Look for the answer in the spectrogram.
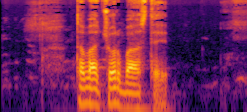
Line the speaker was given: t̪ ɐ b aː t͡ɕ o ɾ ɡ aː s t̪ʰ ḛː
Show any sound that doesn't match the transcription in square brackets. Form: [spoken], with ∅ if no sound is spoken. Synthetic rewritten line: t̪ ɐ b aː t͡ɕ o ɾ [b] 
